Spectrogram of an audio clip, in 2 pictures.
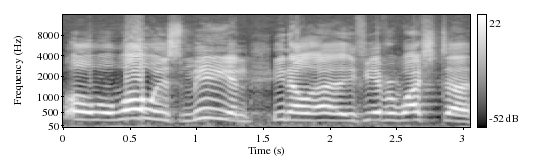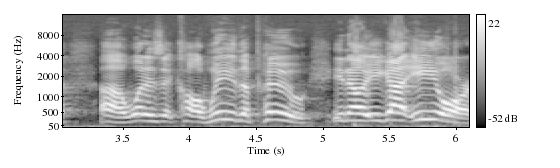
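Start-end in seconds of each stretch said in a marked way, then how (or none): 0.0-1.3 slow, put-on sulky lament. Acting out wanting to sulk in a difficulty: mock sulking. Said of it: "I just want to sulk and I want to say".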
